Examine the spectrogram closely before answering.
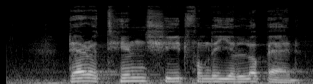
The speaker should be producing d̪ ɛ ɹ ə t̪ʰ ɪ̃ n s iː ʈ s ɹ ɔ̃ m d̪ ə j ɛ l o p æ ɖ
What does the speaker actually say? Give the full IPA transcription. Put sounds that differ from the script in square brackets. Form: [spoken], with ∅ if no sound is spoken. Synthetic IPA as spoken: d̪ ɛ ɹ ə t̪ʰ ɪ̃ n [ʃ] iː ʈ [f] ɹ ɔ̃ m d̪ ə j ɛ l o p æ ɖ

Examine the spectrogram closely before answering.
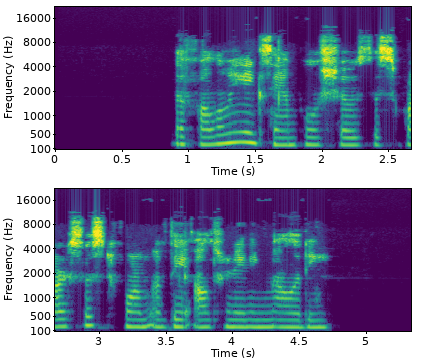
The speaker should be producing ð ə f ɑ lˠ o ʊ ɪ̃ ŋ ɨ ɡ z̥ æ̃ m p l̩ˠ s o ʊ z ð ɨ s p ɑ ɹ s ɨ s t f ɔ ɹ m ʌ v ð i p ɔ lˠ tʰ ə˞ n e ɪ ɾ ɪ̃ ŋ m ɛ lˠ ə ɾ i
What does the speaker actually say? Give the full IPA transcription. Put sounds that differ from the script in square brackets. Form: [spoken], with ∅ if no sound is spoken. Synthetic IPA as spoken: ð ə f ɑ lˠ o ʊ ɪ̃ ŋ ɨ ɡ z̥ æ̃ m p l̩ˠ [ʃ] o ʊ z ð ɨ s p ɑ ɹ s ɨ s t f ɔ ɹ m ʌ v ð i [ʔ] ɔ lˠ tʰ ə˞ n e ɪ ɾ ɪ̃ ŋ m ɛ lˠ ə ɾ i

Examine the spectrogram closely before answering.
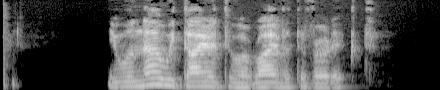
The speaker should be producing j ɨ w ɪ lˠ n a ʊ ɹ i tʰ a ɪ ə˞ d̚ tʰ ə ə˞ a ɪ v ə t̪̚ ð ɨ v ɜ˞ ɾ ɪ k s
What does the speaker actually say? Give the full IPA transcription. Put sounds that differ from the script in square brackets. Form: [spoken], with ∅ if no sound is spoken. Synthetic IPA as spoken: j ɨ w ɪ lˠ n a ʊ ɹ i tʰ a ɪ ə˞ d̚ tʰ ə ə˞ a ɪ v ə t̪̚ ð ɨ v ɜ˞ ɾ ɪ k [t]

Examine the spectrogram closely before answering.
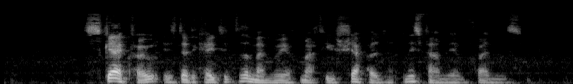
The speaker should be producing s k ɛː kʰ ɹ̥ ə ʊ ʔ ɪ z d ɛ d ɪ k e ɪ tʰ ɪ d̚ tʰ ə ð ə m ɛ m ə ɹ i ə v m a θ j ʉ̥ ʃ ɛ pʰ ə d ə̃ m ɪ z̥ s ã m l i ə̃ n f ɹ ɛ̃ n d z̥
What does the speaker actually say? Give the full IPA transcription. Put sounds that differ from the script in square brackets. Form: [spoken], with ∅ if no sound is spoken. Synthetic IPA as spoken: s k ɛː kʰ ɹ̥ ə ʊ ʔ ɪ z d ɛ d ɪ [kʰ] e ɪ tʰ ɪ d̚ tʰ ə ð ə m ɛ m ə ɹ i ə v m a θ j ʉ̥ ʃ ɛ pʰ ə d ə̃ [n] ɪ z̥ [f] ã m l i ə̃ n f ɹ ɛ̃ n d z̥

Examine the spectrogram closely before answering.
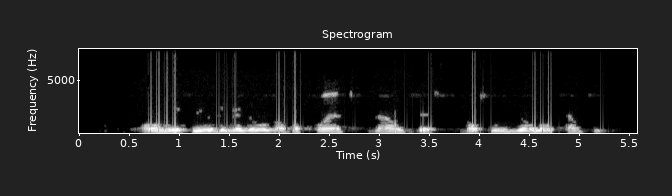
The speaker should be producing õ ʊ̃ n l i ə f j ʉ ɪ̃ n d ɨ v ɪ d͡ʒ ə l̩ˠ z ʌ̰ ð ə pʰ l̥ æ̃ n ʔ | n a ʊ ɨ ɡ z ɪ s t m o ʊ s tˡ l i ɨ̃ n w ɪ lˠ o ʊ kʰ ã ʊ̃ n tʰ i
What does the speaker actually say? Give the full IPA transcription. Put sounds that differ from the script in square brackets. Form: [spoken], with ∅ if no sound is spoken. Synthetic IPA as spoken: õ ʊ̃ n l i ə f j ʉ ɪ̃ n d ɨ v ɪ d͡ʒ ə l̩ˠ z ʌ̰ [v] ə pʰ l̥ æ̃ n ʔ | n a ʊ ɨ ɡ z ɪ s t m o ʊ s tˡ l i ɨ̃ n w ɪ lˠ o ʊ kʰ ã ʊ̃ n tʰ i

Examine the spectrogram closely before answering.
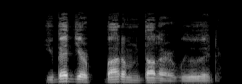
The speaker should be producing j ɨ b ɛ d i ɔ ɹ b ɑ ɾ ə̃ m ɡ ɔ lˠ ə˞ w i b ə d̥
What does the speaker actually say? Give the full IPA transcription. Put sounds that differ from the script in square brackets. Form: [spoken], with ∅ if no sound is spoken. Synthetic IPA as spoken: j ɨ b ɛ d [j] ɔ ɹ b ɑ ɾ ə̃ m [d] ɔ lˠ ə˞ w i [w] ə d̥

